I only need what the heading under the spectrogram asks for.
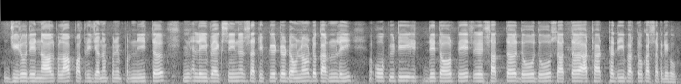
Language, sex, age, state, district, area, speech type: Punjabi, female, 60+, Punjab, Bathinda, urban, read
